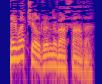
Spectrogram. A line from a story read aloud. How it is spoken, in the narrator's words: I answered sadly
